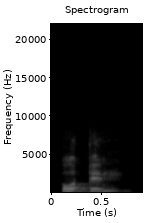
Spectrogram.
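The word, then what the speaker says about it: חוֹתֵן: Pero resulta que Hatán se escribe de la misma manera, con las mismas vocales, ve, con las mismas consonantes. Lo único que cambia son las vocales y la pronunciación.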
